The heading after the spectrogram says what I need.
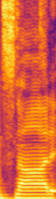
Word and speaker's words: Snod: My name is Snod. It rhymes with odd, and you're listening and watching the Rhymes with Odd podcast.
